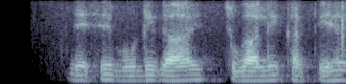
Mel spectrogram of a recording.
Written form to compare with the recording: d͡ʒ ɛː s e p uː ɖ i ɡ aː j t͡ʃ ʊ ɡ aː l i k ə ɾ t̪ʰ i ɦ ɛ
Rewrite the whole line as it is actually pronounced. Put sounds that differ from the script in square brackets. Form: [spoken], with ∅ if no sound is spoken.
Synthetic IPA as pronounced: d͡ʒ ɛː s e [b] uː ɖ i ɡ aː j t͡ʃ ʊ ɡ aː l i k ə ɾ [t̪] i ɦ ɛ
